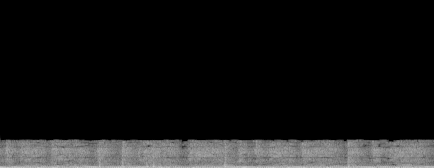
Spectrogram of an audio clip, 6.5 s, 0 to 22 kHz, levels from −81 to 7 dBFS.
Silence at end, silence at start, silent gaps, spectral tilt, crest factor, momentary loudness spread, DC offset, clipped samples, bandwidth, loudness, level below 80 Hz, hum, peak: 0 s; 0 s; none; -10 dB/octave; 14 dB; 1 LU; under 0.1%; under 0.1%; 3.8 kHz; -18 LUFS; -26 dBFS; none; -4 dBFS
